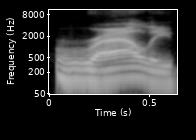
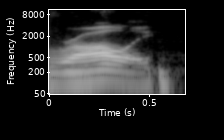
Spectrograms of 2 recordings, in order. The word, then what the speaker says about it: Raleigh: Yeah, for the longest time I pronounced it rally too instead of Raleigh.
